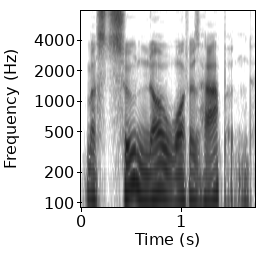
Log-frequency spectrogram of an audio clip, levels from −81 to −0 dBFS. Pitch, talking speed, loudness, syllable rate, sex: 100 Hz, 240 wpm, -17 LUFS, 5.5 syllables/s, male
